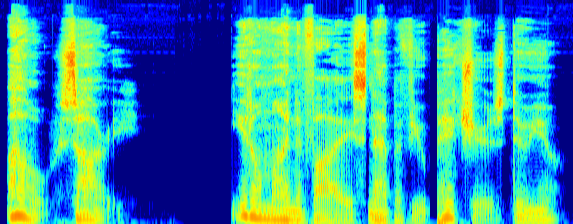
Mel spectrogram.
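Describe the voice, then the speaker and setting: A man's voice: low voice, very animated, measured pace, vocal fry, a little mellow, slightly rough, dry recording, heavily acted. A man playing a flirty, sardonic male vampire in an ASMR roleplay drama, teasing his rival with smug, dry sarcasm. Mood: mocking, sultry.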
